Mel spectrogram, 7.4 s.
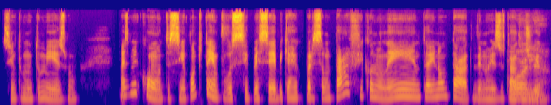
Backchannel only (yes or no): no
